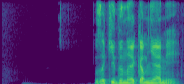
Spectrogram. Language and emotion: Russian, angry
